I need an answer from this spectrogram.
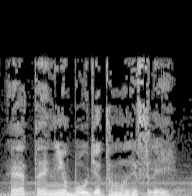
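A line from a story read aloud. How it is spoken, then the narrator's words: Muttered. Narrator (Russian): пробормотала Вашти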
